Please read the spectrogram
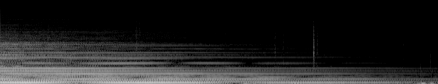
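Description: A sustained, distorted electric guitar chord from the band's last strum ringing out and slowly fading away as the rock song ends.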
